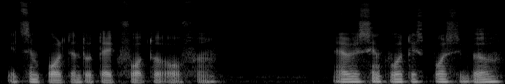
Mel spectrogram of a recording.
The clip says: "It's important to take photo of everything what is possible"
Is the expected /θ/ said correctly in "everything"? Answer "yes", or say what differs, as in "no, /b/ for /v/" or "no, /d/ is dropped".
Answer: no, /s/ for /θ/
